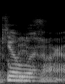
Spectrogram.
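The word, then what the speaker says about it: Gielinor: the world of how do you say that Gilmore Gil Lenore okay that's what I thought my job is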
